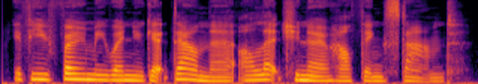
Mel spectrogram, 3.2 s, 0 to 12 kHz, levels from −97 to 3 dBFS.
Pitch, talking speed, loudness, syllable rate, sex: 175 Hz, 300 wpm, -19 LUFS, 6.1 syllables/s, female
